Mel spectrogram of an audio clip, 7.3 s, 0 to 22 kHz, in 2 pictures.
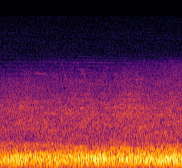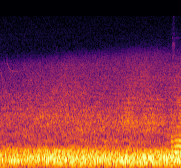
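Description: An Embraer E2 jet airliner at Schiphol Airport makes a steady, broad rumbling roar that holds constant and grows slightly louder toward the end, heard from a distance with no voices.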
